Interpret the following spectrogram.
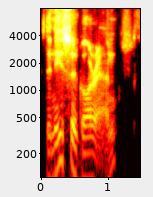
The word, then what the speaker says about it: Denisa Goran: because of people like our special guest today denise goran did i pronounce that correctly yes that's correct it's denis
